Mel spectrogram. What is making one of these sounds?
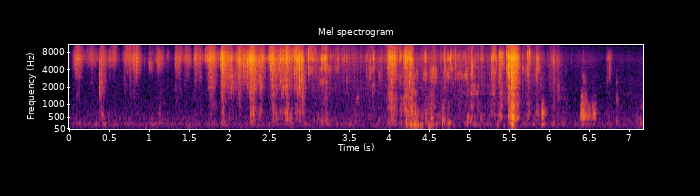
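A plastic wrapper crinkles and rustles close by.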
